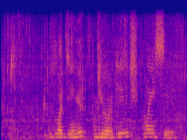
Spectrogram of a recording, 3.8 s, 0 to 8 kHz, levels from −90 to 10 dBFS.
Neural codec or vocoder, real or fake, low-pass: codec, 16 kHz, 2 kbps, X-Codec, HuBERT features, trained on general audio; fake; 7.2 kHz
